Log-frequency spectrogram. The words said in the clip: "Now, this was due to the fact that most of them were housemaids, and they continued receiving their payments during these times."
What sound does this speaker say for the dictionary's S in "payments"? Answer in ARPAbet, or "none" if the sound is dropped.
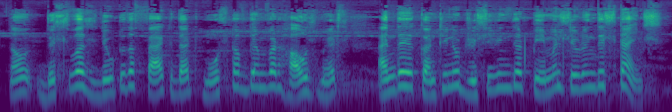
S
